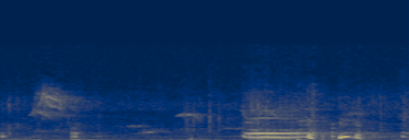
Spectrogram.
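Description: A short, high whimpering cry about a second in, followed by two brief yelps, from a man lying hurt on the ground.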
